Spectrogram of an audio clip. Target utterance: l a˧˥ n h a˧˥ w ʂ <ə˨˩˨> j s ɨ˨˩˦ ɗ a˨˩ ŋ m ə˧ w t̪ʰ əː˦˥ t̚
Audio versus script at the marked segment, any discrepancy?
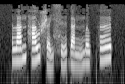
no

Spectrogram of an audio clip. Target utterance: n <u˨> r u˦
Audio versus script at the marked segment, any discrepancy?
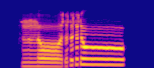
yes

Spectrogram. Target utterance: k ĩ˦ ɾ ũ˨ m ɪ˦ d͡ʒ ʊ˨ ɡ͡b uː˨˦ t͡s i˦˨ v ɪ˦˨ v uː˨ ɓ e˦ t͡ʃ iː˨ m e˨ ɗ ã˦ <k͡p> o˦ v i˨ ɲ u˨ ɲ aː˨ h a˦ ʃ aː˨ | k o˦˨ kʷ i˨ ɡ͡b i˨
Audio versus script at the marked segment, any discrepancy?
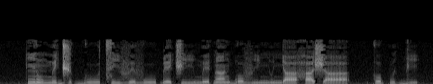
yes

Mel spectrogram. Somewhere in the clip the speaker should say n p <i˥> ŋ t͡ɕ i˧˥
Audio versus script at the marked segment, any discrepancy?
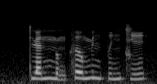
yes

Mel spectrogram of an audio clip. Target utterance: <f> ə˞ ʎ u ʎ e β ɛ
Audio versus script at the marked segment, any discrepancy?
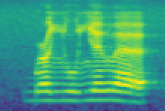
yes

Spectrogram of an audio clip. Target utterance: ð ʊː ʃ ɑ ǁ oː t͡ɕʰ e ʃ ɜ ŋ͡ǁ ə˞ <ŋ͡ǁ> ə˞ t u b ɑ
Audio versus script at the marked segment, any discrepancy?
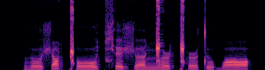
yes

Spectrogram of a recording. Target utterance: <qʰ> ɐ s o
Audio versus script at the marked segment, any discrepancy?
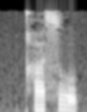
no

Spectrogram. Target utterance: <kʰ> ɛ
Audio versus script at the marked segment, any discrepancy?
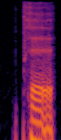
yes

